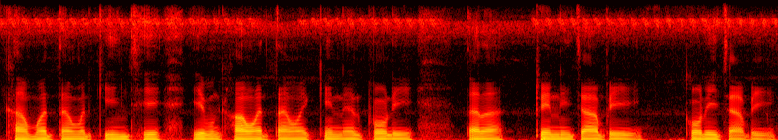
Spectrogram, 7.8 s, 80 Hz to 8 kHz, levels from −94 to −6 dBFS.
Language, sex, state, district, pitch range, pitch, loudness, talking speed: Bengali, male, West Bengal, Malda, 95-100 Hz, 100 Hz, -38 LUFS, 110 wpm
